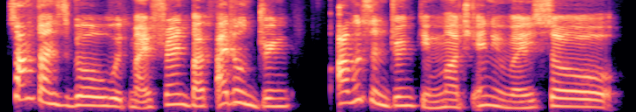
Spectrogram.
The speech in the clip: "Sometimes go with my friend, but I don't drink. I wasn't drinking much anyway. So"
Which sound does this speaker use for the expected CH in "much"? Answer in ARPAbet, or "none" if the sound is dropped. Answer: CH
